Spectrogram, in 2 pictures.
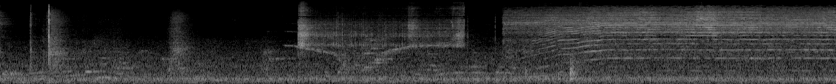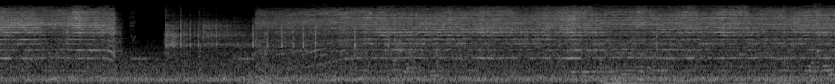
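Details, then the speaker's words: Otologic surgical drill during right transcanal tympanoplasty with total flap removal and canalplasty for a near-total double perforation, with heavy bleeding: high-pitched whirring as the bony canal wall is drilled, starting, stopping and changing pitch. "Donnez-moi la fraise, s'il vous plaît. I will drill out a little bit the bony canal wall here."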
